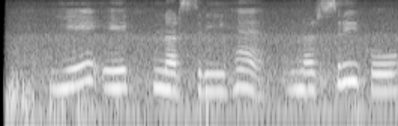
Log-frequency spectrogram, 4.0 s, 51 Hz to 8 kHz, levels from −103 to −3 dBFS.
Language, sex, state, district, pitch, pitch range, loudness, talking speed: Hindi, female, Punjab, Fazilka, 230 Hz, 210-245 Hz, -16 LUFS, 90 wpm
